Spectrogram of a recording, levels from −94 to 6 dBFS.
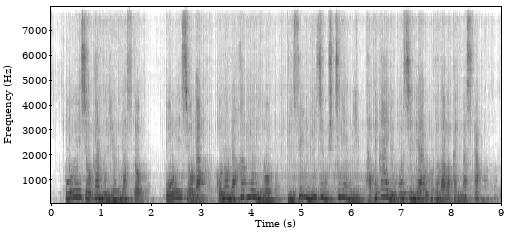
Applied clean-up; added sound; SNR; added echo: neural separator model SepFormer DNS4.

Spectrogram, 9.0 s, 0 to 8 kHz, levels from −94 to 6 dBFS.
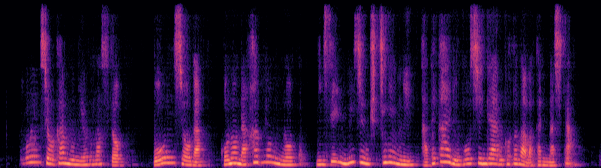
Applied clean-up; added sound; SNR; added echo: neural mask model DeepFilterNet 3.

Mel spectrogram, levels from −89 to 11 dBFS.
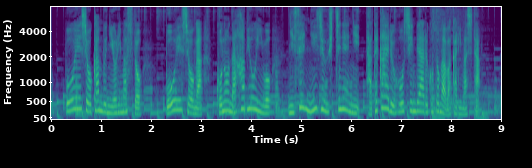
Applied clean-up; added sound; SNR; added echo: none; none; none; none.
